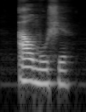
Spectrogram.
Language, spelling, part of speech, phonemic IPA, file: Dutch, aalmoesje, noun, /ˈalmusjə/, Nl-aalmoesje.ogg
- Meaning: diminutive of aalmoes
